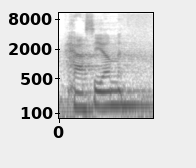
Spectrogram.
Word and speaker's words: hassium: Hassium is the only pronunciation I have.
